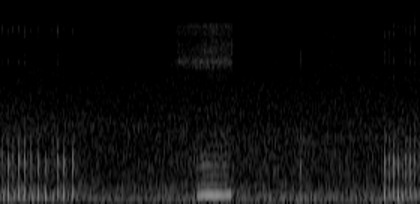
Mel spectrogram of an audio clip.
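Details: Pet pug snoring while asleep with eyes half open: a low, rapid pulsed rasp in short bursts at the start and end, with a quiet gap and a brief steady tone in the middle.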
